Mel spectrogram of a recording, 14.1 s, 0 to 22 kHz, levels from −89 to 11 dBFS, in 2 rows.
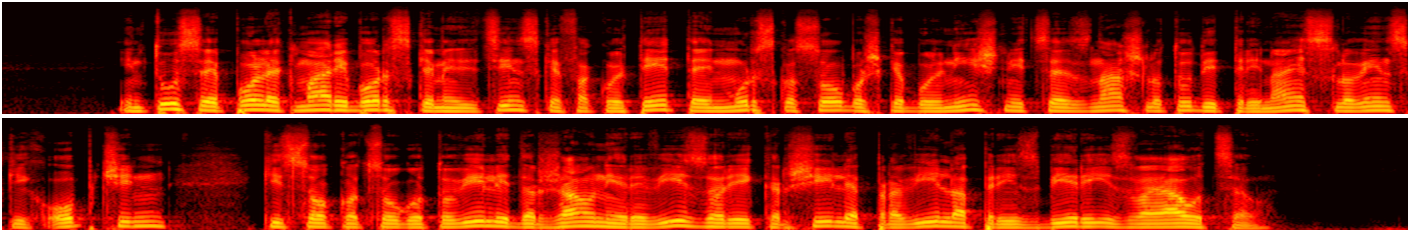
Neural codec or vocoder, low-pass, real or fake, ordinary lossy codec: vocoder, 48 kHz, 128 mel bands, Vocos; 19.8 kHz; fake; none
